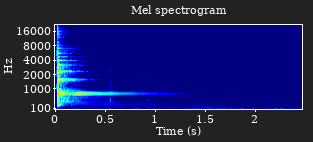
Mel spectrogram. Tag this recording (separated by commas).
Music, Musical instrument, Bowed string instrument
